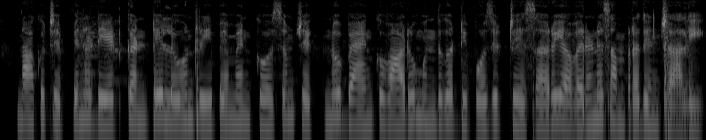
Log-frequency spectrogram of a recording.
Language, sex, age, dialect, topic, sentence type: Telugu, female, 18-24, Utterandhra, banking, question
